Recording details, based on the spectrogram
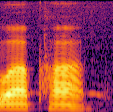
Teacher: दंत ओष्ठ है, इन वर्णों का उच्चारण में ऊपर के दांत व नीचे के होठ का प्रयोग किया जाता है, जैसे व, फ।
